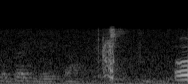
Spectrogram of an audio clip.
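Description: A single sharp sneeze burst over quiet room noise, followed by the start of a voice; one sneeze.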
